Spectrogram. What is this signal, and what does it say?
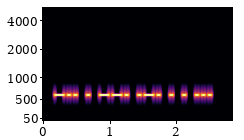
Morse code, heard as a keyed tone, about 25 wpm, 600 Hz. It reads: DEGREES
